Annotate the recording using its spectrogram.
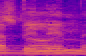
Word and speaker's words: Belém: Das ist ja in Belém, wie spricht man das aus? Irgendeine Stadt in Brasilien? – Ja, Belém, ja.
